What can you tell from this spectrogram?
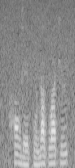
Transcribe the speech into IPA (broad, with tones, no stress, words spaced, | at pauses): hɔ̃˧ ɡeː˨kʷɛ̃˨ ja˦˨kʷaː˦t͡ʃɨ˦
